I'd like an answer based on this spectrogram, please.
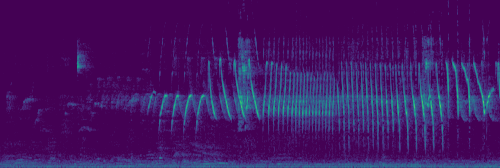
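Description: Domestic canary singing. A few separate down-slurred whistles come about three seconds in, then a long, fast rolling trill of rapidly repeated notes, which breaks into varied notes near the end.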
